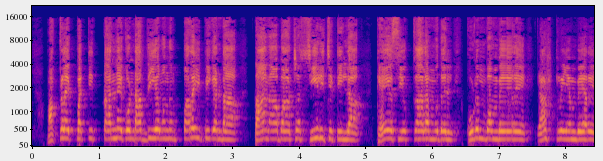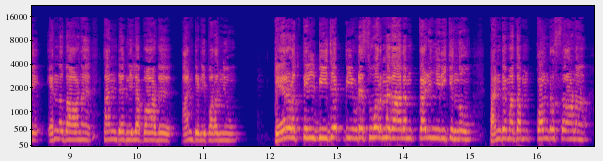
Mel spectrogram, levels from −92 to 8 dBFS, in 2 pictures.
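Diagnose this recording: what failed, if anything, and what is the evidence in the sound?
Pre-emphasis left on, analogue or broadcast chain: from 0.0 to 7.59 s the treble is about 13 dB too hot at 10 kHz, matching an FM 75 µs curve never de-emphasised.

Short stall from a late packet, network jitter buffer: at 7.05 s a sound is held for 62 ms while the buffer ran dry, then resumes without loss.

Burst of packet loss, network: from 7.14 to 7.21 s the concealed sound fades over 58 ms, then playback jumps ahead, with about 60 ms missing.

Jitter buffer speed-up, receiver buffer: from 11.65 to 12.07 s the audio runs at 109% speed, same pitch, as short pitch-period pieces, roughly 50 ms total, are dropped.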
